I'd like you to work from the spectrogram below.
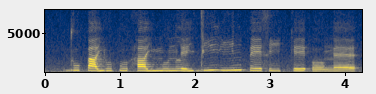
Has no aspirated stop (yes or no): yes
